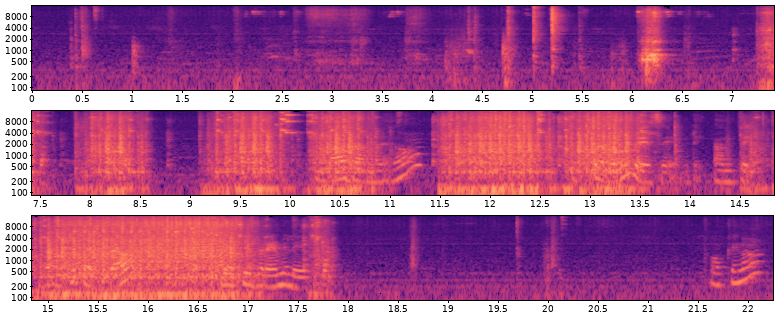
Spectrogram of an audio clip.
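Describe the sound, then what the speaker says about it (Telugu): Electric sewing machine stitching piping cord onto a designer blouse, running in several short bursts and then longer sustained runs, loud and close, with a person speaking between and over the stitching. "దాని మీద కుట్టు వేసేయండి."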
